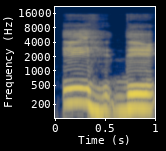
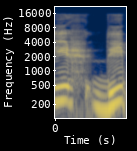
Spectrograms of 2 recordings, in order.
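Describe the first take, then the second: First: ইহ দি with a firm sounded h before দি; ইহ দি in two separated, careful syllables; fully sounded h. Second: ইহদি with only a light puff of air for the h; ইহদি run together, the h barely sounded; weak h. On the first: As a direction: give the h of ইহ some sound, then দি. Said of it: "একটু শব্দ করবেন". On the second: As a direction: let a little air slip through the h of ইহদি. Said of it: "মুখ দিয়ে হালকা বাতাস বের করে". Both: Shown as a demonstration.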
